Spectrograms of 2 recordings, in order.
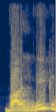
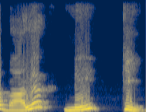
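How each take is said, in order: First: वाल्मीकि clipped to "valmik"; teacher voicing the mistaken वाल्मीकि; wrong form. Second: वाल्मीकि drawn out very slowly, each syllable clear; very slow dictation of वाल्मीकि; slow careful model. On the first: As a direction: say वाल्मीकि quickly without the final "ki". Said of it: "नहीं होता". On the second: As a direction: spell out वाल्मीकि slowly for students. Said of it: "क्या होता है?". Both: Shown as a demonstration.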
